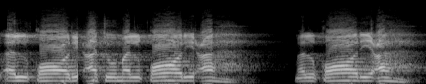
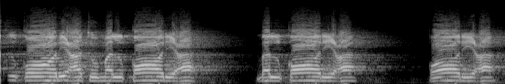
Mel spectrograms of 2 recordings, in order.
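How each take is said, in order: First: "القارعة" slow, with the final ha clearly breathed out; نطق صحيح بإيضاح الهاء; correct pronunciation. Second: "القارعة" with the final ha swallowed; نطق خاطئ; wrong pronunciation. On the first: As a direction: end "القارعة" on a clear audible ha. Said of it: "نقول: لا بد من إيضاح الهاء". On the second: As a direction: show the mistake, dropping the final ha of "القارعة". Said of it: "لا نقول". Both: Shown as a demonstration.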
